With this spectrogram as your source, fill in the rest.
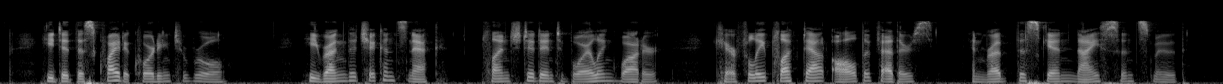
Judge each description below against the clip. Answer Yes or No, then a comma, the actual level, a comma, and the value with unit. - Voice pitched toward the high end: No, low, 135 Hz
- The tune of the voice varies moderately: Yes, average, 4.0 semitones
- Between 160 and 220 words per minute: No, average, 145 wpm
